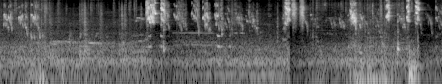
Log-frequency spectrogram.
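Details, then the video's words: Busy chirping from a budgerigar colony kept as pets: many overlapping high, harsh chirps and squawks, with louder bursts repeated every second or so toward the end. "Beautiful Budgies Chirping Sounds"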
